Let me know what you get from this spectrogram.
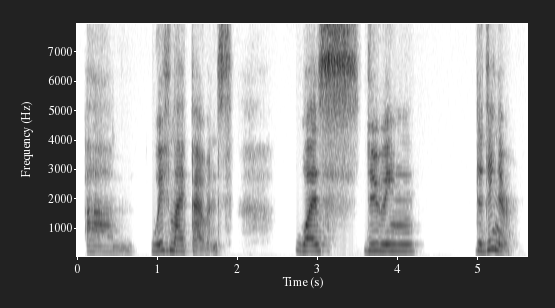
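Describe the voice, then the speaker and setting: Against a quiet background, a woman speaks with a fairly high pitch. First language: French. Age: 30s. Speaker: recovery program member. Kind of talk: testimony. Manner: halting.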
